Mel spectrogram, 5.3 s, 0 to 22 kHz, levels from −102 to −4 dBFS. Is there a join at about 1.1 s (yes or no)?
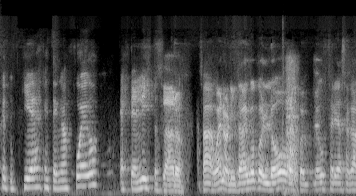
no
